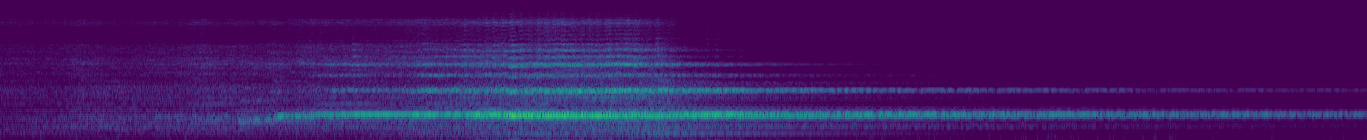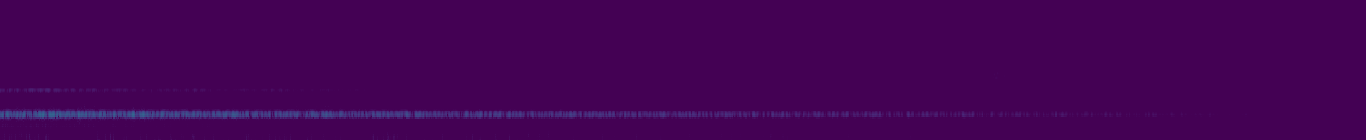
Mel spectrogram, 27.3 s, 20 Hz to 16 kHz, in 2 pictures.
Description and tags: CD STAND OF DOOM 075
The CD stand is approximately 5'6" / 167cm tall and made of angled sheet metal with horizontal slots all the way up for holding the discs. As such it has an amazing resonance which we have frequently employed as an impromptu reverb. The source was captured with a contact mic (made from an old Audio Technica wireless headset) through the NPNG preamp and into Pro Tools via Frontier Design Group converters. Final edits were performed in Cool Edit Pro. The objects used included hands, a mobile 'phone vibrating alert, a ping-pong ball, a pocket knife, plastic cups and others. These sounds are psychedelic, bizarre, unearthly tones with a certain dreamlike quality. Are they roaring monsters or an old ship breaking up as it sinks? Industrial impacts or a grand piano in agony? You decide! Maybe use them as the strangest impulse-responses ever.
